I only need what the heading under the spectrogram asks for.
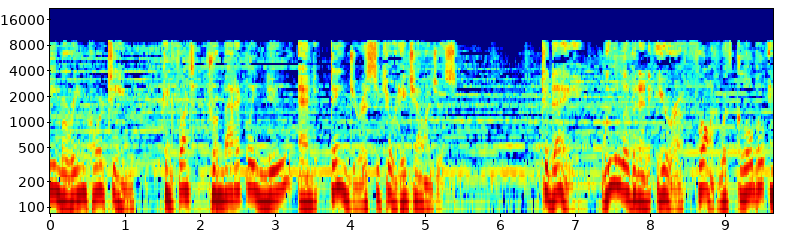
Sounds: Music, Speech

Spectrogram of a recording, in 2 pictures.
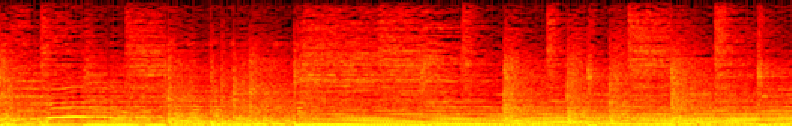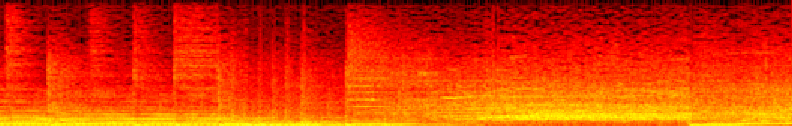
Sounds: Singing, Music, Pop music

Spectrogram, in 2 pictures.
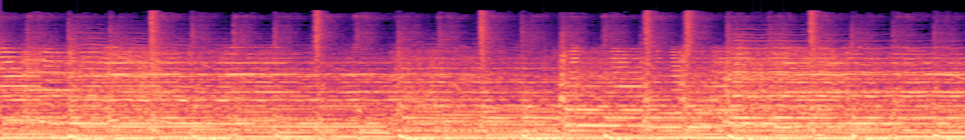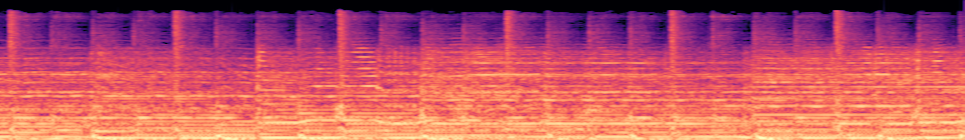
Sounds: Music, Video game music

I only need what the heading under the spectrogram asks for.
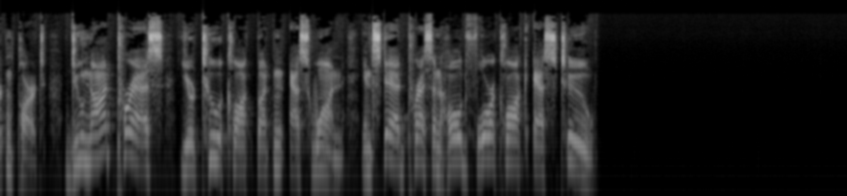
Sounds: Speech

